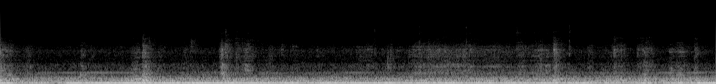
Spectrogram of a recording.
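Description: An excavator bucket scrapes and knocks against stony ground.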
